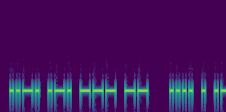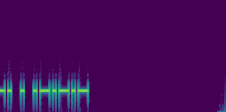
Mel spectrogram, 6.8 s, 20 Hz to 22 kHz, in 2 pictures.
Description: Morse code, heard as a keyed tone, about 25 wpm, 700 Hz. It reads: FROM HERE.
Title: Sentences from Top 1000 Words - Review Part 6 - 25wpm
